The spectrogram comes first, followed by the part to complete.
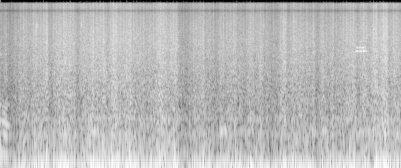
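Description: Steady loud hiss with a low electrical hum from an open microphone's noise floor.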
